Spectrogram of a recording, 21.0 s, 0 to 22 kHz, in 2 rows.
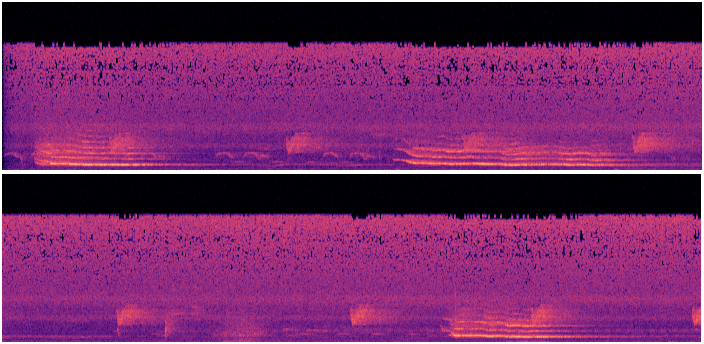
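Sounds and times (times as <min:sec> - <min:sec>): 
Asian elephant blare in Nepal: 0:00.5 - 0:03.2, 0:06.0 - 0:10.5, 0:17.1 - 0:20.2.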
